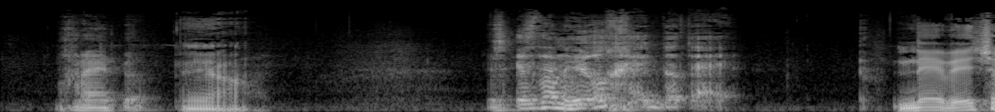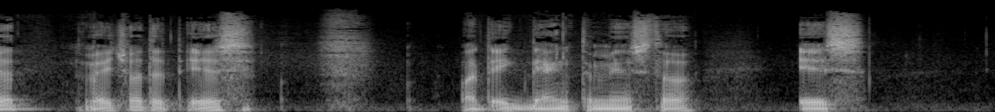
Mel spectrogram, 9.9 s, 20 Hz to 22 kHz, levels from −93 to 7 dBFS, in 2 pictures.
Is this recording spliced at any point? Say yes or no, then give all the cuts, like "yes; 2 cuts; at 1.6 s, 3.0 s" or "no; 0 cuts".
no; 0 cuts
